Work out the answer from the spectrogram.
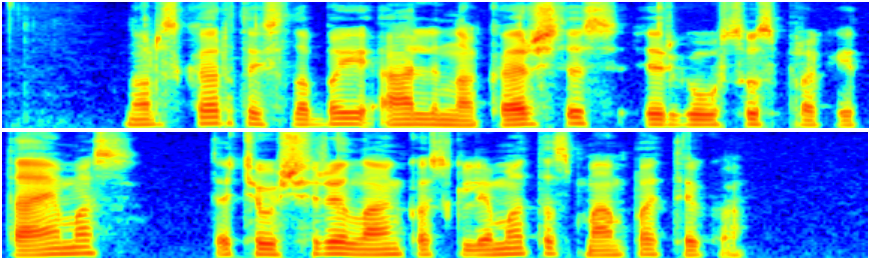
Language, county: Lithuanian, Klaipėda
